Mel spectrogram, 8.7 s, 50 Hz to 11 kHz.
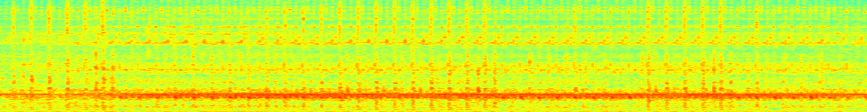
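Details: BMW F07 with N55 engine: light fast ticking about three per second over steady engine note with faint whine, top-end rattle loudest by cylinder 1 injector and mid-top connector; worse with more throttle, intermittently stops 3 seconds; timing chain inspected OK; cause unknown.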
